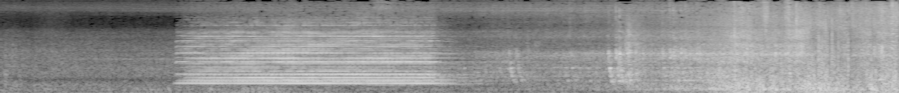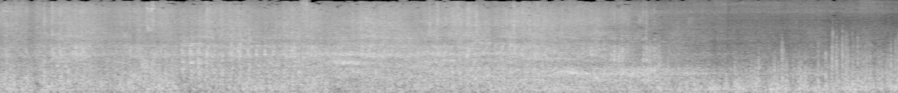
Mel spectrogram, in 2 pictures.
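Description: Passenger train's air horn sounds one long chord-like blast of about two and a half seconds, then the train passes at speed: a loud rush of wind and rumble with rapid clatter of wheels over the rails.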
